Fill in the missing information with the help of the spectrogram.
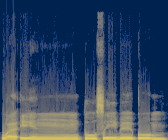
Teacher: নাকের ভিতরে লুকাইয়া গুন্নার সহিত পড়ব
